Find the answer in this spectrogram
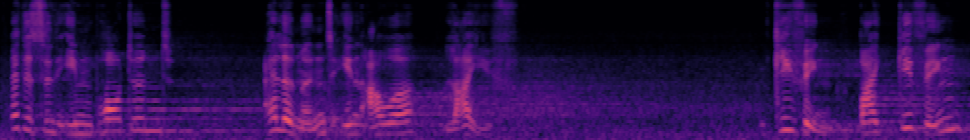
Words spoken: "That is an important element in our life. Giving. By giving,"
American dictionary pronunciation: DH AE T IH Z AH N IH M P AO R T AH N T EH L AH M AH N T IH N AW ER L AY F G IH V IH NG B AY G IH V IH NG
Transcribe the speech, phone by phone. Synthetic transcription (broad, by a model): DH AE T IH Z AH N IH M P AO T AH N T EH L AH M AH N T IH N AW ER L AY F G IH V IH NG B AY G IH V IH NG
